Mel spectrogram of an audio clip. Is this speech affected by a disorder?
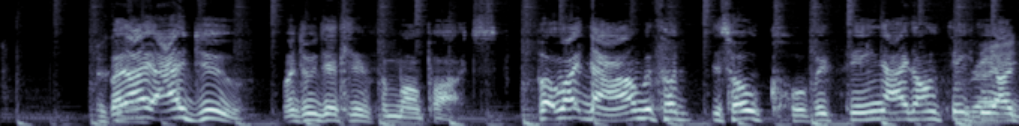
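Yes: Down syndrome; congenital, extra genetic material on chromosome 21.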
